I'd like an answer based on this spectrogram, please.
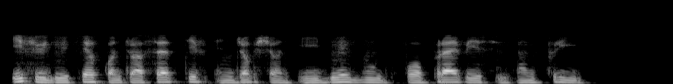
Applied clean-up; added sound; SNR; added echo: neural mask model DeepFilterNet 3.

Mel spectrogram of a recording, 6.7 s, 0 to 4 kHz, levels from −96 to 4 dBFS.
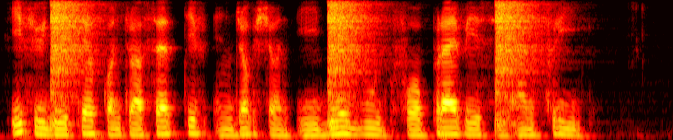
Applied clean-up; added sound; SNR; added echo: none; Hi-hat; 6 dB; reverberation time 0.3 s.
